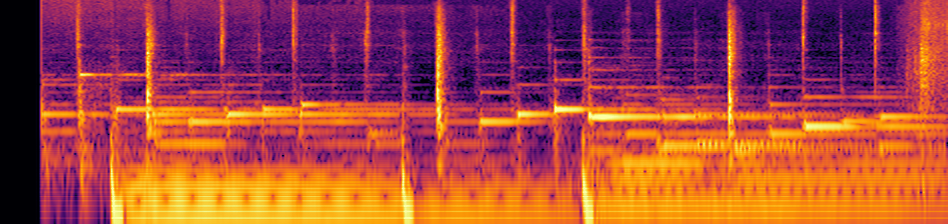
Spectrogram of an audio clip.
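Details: Electric piano music with sustained chords and struck notes, no animal sounds.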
